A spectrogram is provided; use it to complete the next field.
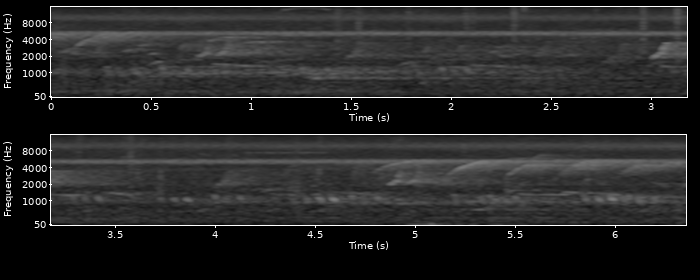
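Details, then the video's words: A male Banded Kingfisher (Lacedo pulchella) gives clear, arched whistled notes at irregular intervals, several rising and falling in quick succession, over a steady high drone of insects. "Banded Kingfisher / Lacedo pulchella / นกกระเต็นลาย"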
